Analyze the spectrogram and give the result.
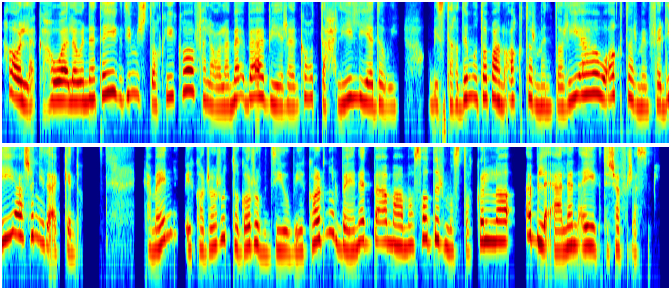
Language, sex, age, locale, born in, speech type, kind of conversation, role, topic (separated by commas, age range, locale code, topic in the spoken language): Arabic, female, 20-24, ar-EG, Egypt, read, expert-assistant, expert, بيقولوا إن أغلب مادة الكون مش بنشوفها وإن في حاجة اسمها المادة المظلمة والطاقة المظلمة، هل الأرقام اللي بنسمعها عن نسبتهم في الكون دقيقة فعلاً؟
